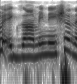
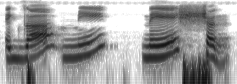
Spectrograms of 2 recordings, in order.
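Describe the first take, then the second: First: Said in the usual way. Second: examination very slowly, split into separate drawn-out syllables; slow sounding-out of examination for a class. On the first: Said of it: "तो इसमें examination". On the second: Shown as a demonstration. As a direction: break examination apart with pauses between syllables. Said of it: "इसमें तीन syllable हैं".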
